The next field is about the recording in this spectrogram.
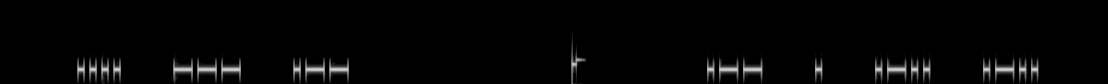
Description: Morse code, heard as a keyed tone, about 20 wpm, spaced as for 11 wpm, 700 Hz. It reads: HOW WELL
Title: 3x Character Spacing - Top 200 Words - 20wpm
